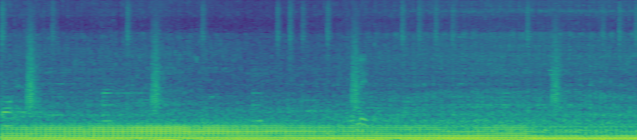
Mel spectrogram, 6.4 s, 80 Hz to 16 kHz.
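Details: Yamaha XJR400 motorcycle after the valve clearances were reset to spec; they had previously been over-adjusted and were noisy. Low, even idle with steady firing and no top-end clatter under faint background music; the valve clearances sound right.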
